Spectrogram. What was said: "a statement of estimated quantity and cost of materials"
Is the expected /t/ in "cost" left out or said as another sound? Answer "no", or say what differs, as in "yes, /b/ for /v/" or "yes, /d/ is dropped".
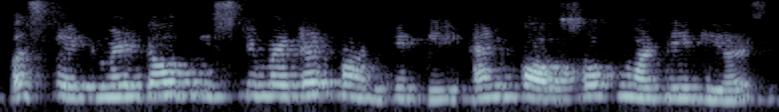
yes, /t/ is dropped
